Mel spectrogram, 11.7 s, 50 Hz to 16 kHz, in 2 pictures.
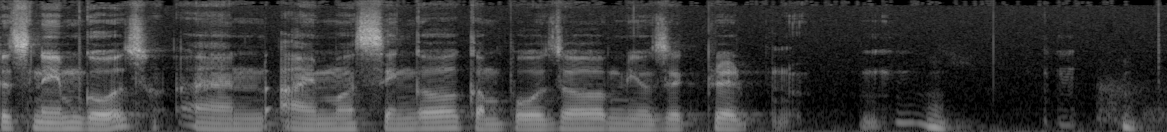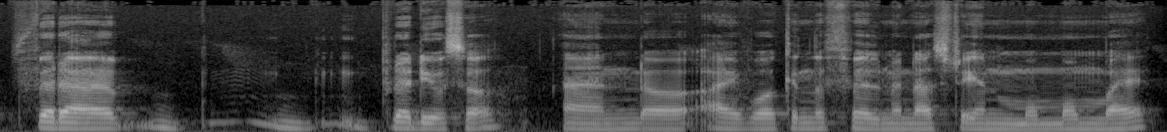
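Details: Stuttering (stammering, described as neurological, a tense struggle to get words out) in a 26-year-old man who works as a singer, composer and music producer.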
